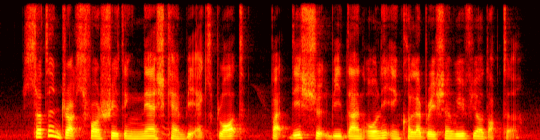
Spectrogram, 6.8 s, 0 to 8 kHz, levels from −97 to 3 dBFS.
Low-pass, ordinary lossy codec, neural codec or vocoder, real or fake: none; none; none; real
